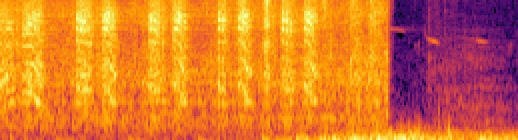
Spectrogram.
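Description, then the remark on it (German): A loaded motorcycle's engine cranks in quick, rhythmic bursts from the starter for about two seconds, then catches and settles into a low, steady idling rumble as the riders set off for Portugal. “Alles auf dem Motorrad verstaut. Und es kann losgehen.”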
